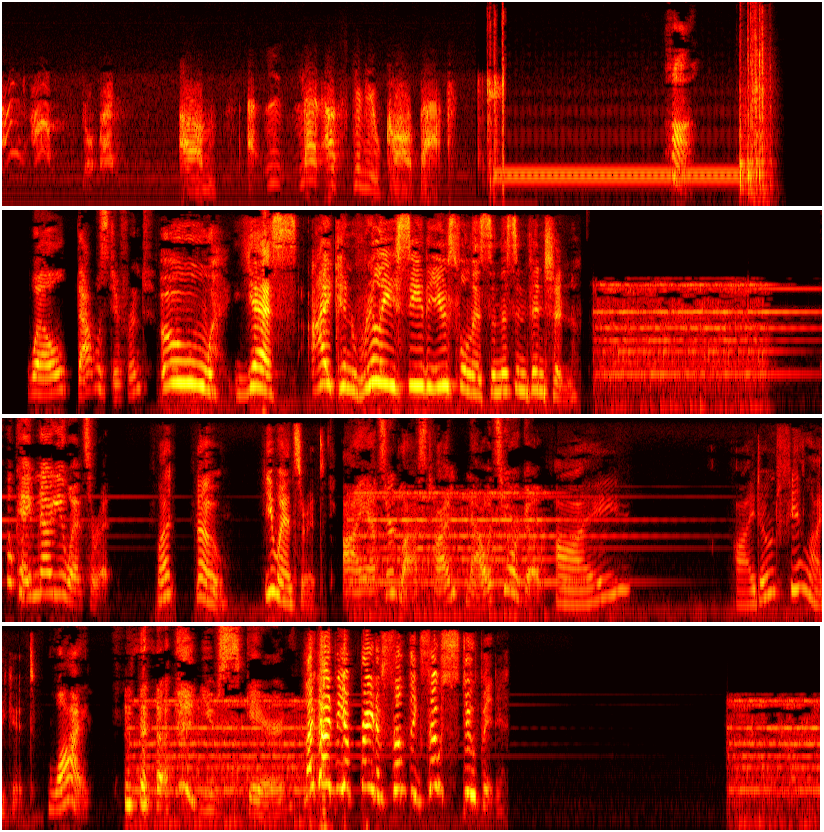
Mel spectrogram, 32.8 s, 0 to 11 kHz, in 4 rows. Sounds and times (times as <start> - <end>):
Speech: 8.5 - 14.0, 18.0 - 22.7, 26.4 - 29.6
Telephone bell ringing: 14.1 - 18.0, 19.8 - 23.7, 25.8 - 29.1, 31.9 - 32.7.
